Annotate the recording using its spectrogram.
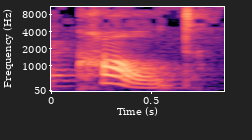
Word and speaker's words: called: porque você já sabe que esse é do called não é pronunciado. Logo, você teria called, fechando nesse D, que é consoante oclusiva, pode aparecer mais ou menos.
